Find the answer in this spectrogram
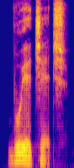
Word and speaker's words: Vujicic: with us in this show again that's Nick vichich which is spelled vuj I I typee that in you'll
